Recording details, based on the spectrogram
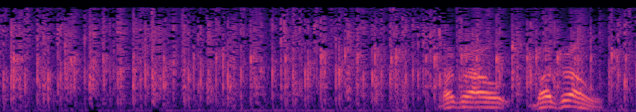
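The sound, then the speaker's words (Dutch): Steady audience applause at the start of the show Los Vast, prompted by a request to clap: a dense patter of many hands clapping at an even level, with a couple of voices calling out or whooping over it toward the end. “Even klappen, mensen.”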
